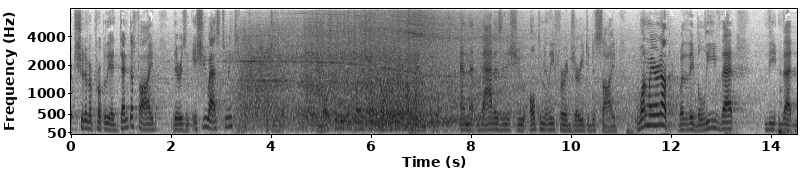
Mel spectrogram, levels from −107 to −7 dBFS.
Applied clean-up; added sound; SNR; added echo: none; Aircraft; 3 dB; none.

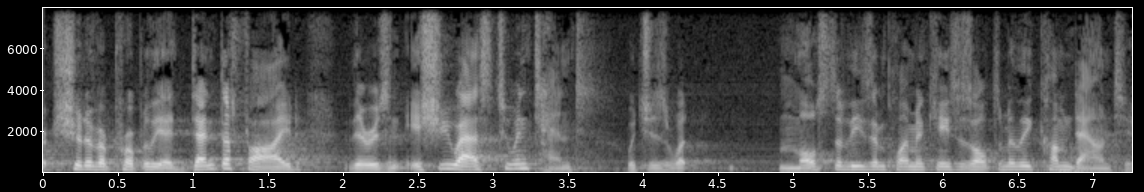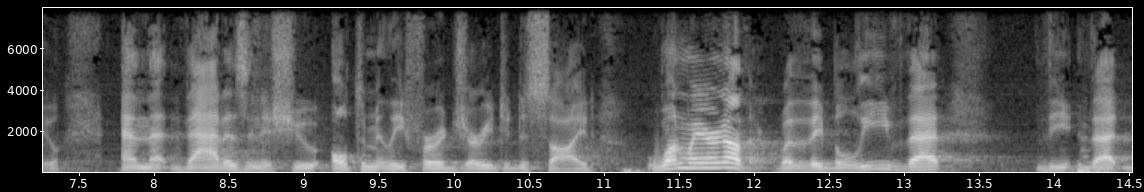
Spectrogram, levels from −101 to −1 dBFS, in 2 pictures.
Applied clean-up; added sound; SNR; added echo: none; none; none; none.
